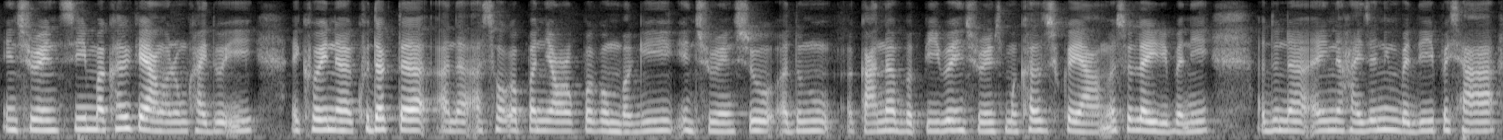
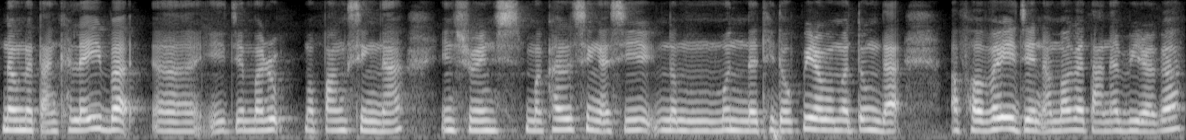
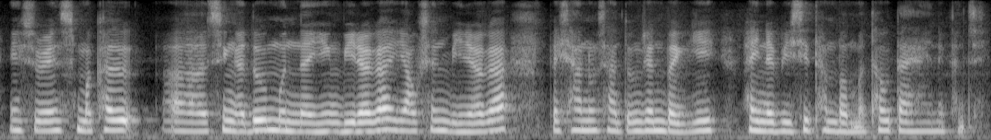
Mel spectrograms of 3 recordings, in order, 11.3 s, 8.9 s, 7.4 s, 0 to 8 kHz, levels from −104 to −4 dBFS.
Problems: none marked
